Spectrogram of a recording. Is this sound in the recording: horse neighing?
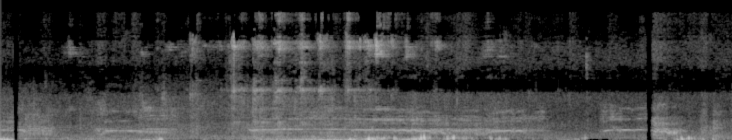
yes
